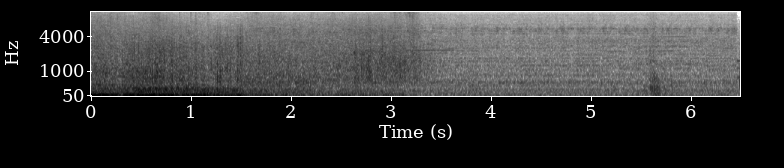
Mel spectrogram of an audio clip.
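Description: Deep rumble of a car driving, loud for the first second and a half and then fading to a quieter steady hiss, with a faint click near the end.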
